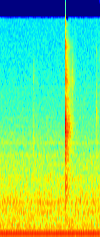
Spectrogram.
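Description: A steady low electrical hum, with one short sharp click a little past the middle as makeup items are handled.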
